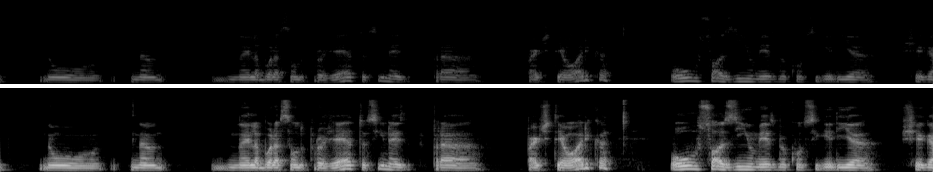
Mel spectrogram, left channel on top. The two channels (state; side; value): quieter; left; 22.7 dB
